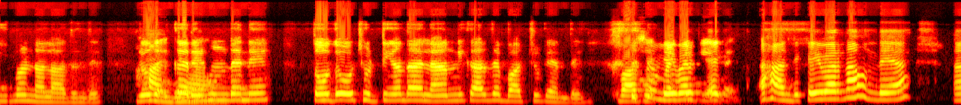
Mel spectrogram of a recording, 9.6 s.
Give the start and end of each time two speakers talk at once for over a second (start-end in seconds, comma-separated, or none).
none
